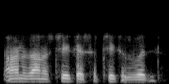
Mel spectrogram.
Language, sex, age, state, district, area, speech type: Kashmiri, male, 18-30, Jammu and Kashmir, Bandipora, rural, conversation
